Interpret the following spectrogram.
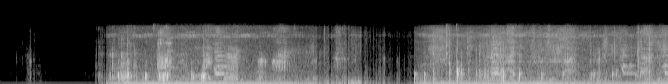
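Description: A French Bulldog's breathing and grunting noises mixed with the scrape and bump of a large bowl it carries in its mouth and pushes over grass, in short irregular bursts. The sound starts about a second and a half in and drops out briefly near six seconds.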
